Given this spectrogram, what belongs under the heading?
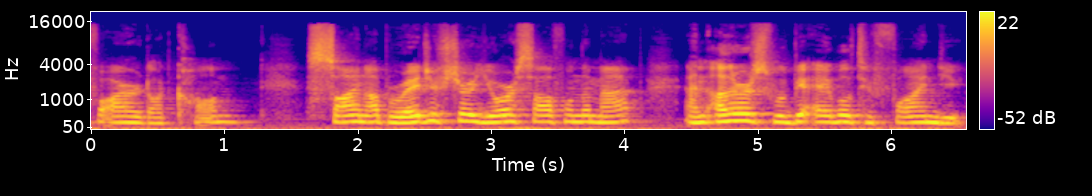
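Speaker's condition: No condition

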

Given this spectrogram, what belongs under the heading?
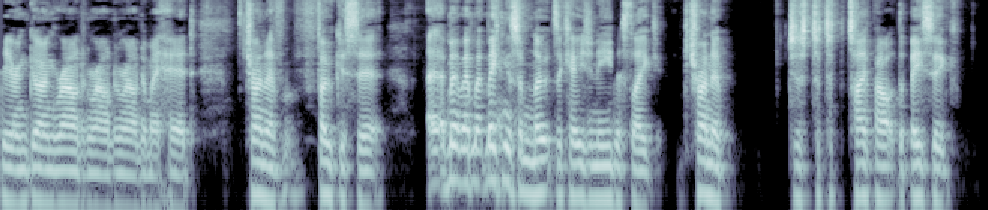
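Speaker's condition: Stutter; speech impediment; disfluent moment noted during this recording; makes recording podcasts difficult, still runs own podcast; repeated sounds, prolonged sounds

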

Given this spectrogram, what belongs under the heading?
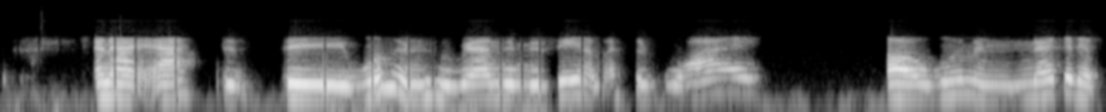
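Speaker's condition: Cerebral palsy; about 63 years old

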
